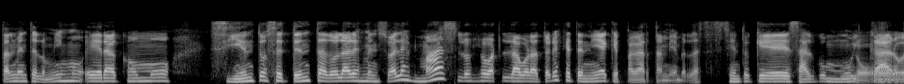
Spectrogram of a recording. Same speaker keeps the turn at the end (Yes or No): No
